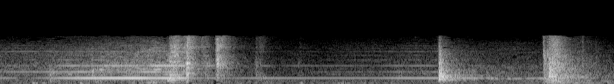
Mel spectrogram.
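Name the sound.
door being shut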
